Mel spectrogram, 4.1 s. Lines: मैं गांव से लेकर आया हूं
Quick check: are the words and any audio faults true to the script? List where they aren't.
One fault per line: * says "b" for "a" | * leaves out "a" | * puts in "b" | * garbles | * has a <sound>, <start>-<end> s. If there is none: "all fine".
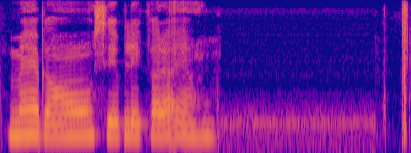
all fine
